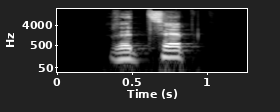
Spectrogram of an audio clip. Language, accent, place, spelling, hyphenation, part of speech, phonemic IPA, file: German, Germany, Berlin, Rezept, Re‧zept, noun, /ʁeˈt͡sɛpt/, De-Rezept.ogg
- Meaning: 1. recipe, formula, guidance 2. recipe 3. medical prescription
